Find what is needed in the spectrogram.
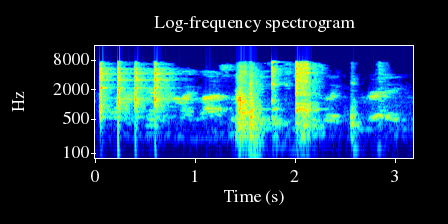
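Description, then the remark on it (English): Sharp clinks of cutlery against dishes in quick succession during a late dinner, several metallic taps followed by scraping and clattering of plates and utensils, with faint vocal sounds mixed in. “it sounds delicious. I hope it's good. It, it is. It is. It's my late dinner”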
